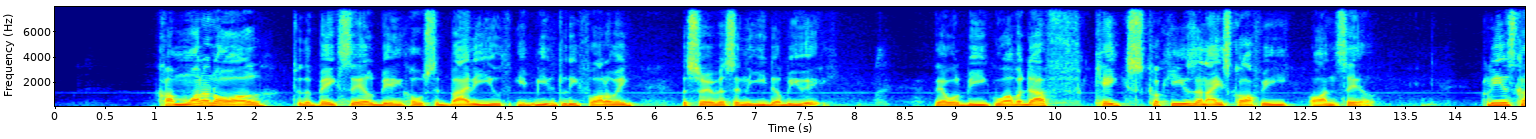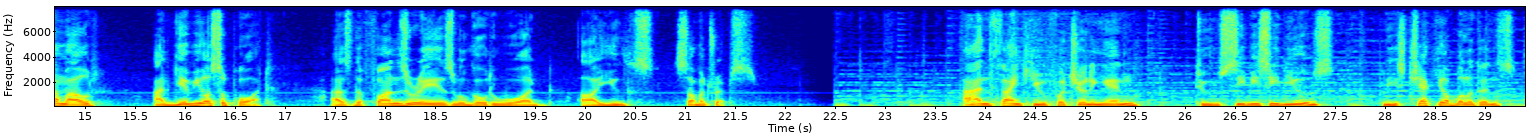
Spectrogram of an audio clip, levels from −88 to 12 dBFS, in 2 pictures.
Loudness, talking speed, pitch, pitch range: -14 LUFS, 130 wpm, 115 Hz, 100-145 Hz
